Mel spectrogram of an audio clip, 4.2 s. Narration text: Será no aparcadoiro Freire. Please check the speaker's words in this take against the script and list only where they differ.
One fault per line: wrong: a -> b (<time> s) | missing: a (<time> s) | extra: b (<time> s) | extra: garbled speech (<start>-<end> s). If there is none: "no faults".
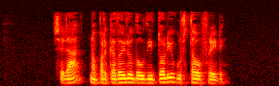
extra: do Auditorio Gustavo (2.0 s)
